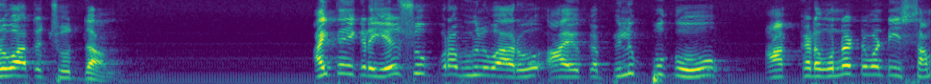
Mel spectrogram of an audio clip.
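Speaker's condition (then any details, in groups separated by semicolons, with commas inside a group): No condition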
